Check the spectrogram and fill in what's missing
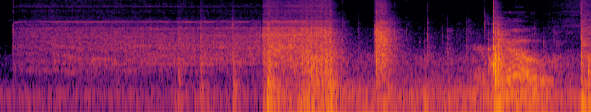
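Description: A power screwdriver drives screws into a wooden screen door frame, giving several short, loud whirring bursts close by, separated by quieter pauses.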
